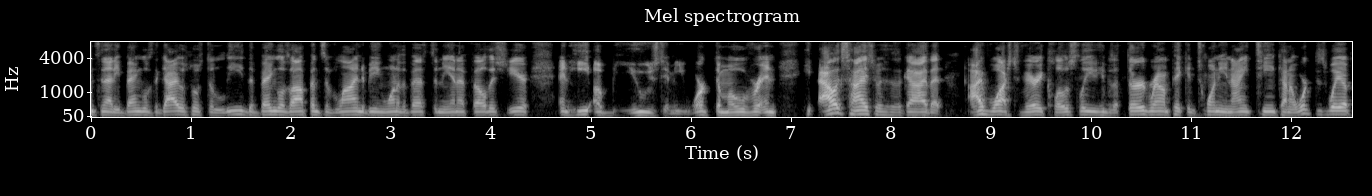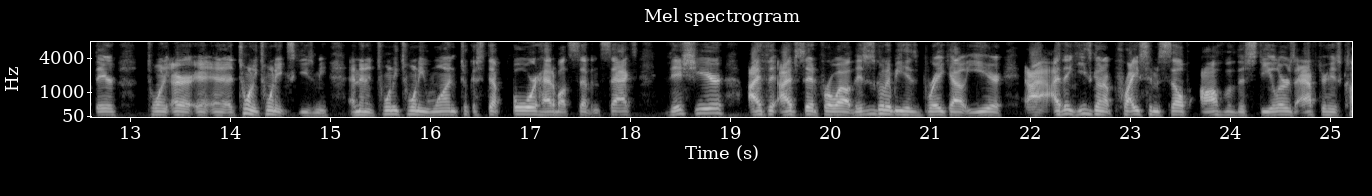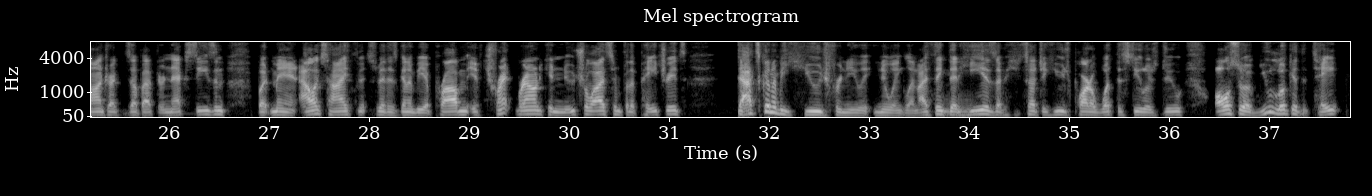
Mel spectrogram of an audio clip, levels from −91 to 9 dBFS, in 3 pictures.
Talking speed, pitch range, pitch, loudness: 260 wpm, 115-130 Hz, 120 Hz, -24 LUFS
